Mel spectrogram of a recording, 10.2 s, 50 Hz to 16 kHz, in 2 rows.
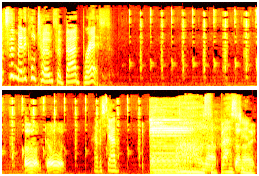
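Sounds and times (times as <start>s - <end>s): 
speech: 0.0s - 2.2s, 5.5s - 6.4s, 7.0s - 10.2s
quiz show countdown timer ticking: 2.4s - 10.0s.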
